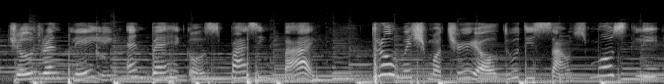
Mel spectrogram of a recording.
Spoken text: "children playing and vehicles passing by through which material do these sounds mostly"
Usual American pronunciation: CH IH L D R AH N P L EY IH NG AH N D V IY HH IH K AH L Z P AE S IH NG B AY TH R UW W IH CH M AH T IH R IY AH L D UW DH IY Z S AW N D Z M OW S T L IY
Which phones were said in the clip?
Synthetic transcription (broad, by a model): CH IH L D R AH N P L EY IH NG AH N D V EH HH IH K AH L S P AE S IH NG B AY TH R UW W IH CH M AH T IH R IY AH L D UW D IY S AW N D S M OW S T L IY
